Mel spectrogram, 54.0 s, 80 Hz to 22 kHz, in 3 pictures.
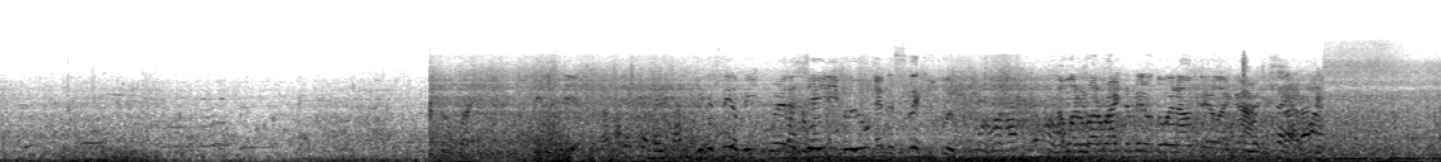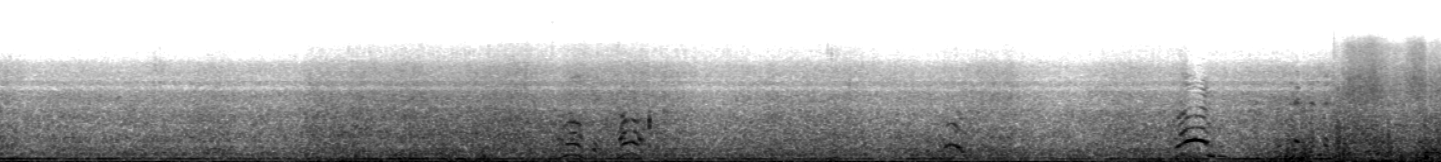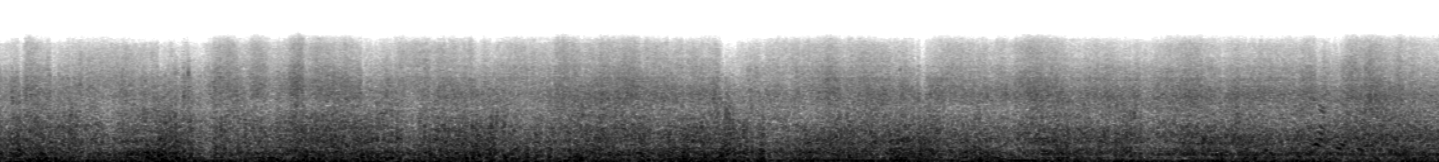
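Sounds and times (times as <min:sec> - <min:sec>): boat engine drone: 0:00.0 - 0:54.0
water rushing past hull: 0:00.0 - 0:54.0
wind on microphone: 0:00.0 - 0:54.0.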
